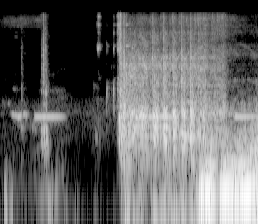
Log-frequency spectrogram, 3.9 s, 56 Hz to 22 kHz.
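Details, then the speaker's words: Nissan V6 3000-series engine with 219,000 miles in a cheaply bought car fires on the first try. There is a brief crank, then it catches and settles into a steady, even idle, a normal start. "whoa nice the first one fired right up 219,000 miles dang that sounds pretty good actually huh"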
